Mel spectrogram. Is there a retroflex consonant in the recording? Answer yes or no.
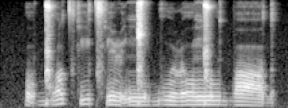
yes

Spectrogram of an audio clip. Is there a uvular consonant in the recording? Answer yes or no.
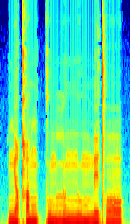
yes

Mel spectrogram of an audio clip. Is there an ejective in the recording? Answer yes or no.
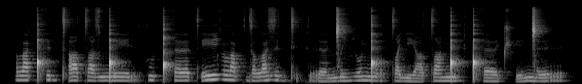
yes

